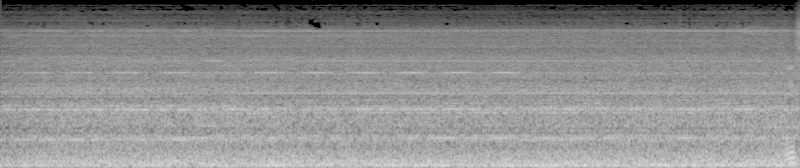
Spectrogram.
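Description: Steady rumble and hum of airport baggage-conveyor machinery just after an emergency-stop reset and restart, with a faint on-and-off high beep for a few seconds midway.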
